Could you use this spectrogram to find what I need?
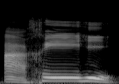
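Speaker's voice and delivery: Akhihi slow, the khi stretched; teacher showing a long vowel. Shown as a demonstration. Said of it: "khi-nya itu panjang".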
